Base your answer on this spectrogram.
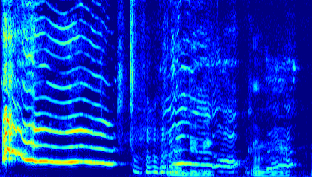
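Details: A mini pocket beagle lying in bed gives a long, tonal aroo howl that slides smoothly downward, followed by lower wavering vocal sounds.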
